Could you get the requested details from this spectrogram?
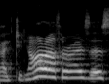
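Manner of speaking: mild, low-key acted scream. Recounting being put in an ambulance, reenacting screaming at them. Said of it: "I was screaming at them the whole time".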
